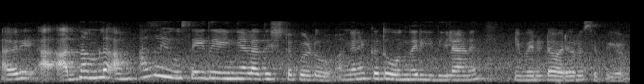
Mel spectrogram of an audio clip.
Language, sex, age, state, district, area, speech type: Malayalam, female, 18-30, Kerala, Malappuram, rural, spontaneous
